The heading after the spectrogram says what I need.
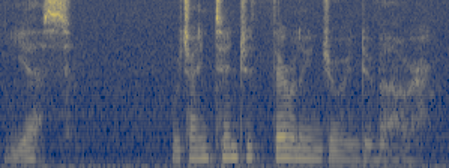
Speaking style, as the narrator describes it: Rain answered softly, with a sexy smile

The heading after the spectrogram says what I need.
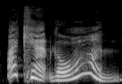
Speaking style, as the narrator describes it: she kept wailing, just like a real actress

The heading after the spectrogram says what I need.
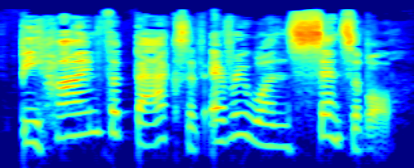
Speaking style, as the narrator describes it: I snapped

